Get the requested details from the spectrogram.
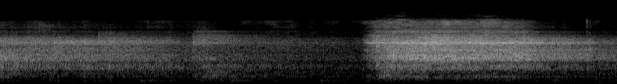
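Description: Ice skates glide and scrape across the ice.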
